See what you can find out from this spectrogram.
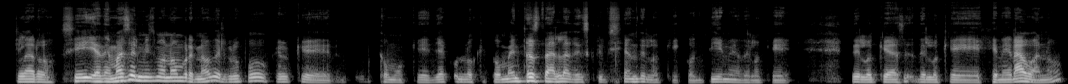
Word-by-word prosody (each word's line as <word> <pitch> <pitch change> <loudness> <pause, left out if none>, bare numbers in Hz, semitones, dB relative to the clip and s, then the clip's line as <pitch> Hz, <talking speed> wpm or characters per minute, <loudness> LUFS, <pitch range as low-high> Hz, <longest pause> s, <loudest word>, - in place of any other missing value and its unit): Claro, 120 -4 0
sí, 160 +1 +3
y 155 - +5
además 140 +7 +5
el 210 - +7
mismo 175 -1 +4
nombre, 160 -4 +3
¿no?, 125 +6 +1
del 175 -8 +1
grupo. 155 +6 -1
Creo 120 -1 -4
que, 95 -5 -5 0.4
como 105 -3 -8
que 105 -2 -8
ya 115 +2 -4
con 115 0 -6
lo 115 - -3
que - - -24
comentas, 140 +8 +3
está 145 -4 +2
la 130 0 +2
descripción 115 +2 -5
de 130 - -3
lo 105 -2 -9
que 95 - -17
contiene 110 +4 -6
o 100 - -10
de 100 - -9
lo 95 0 -10
que 100 -2 -10 0.6
de 120 - +1
lo 110 0 -1
que 115 -1 +1
hace, 110 +1 -4
de 115 0 -4
lo 110 0 -3
que 105 -2 -4
generaba, 115 0 +2
¿no? 145 - -7
120 Hz, 220 wpm, -23 LUFS, 110-135 Hz, 0.6 s, el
